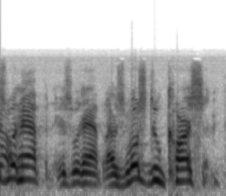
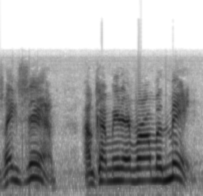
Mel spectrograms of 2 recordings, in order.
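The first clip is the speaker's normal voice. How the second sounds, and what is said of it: Bad Jay Leno impression. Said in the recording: “We're both trying to do a bad Jay Leno impression.”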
